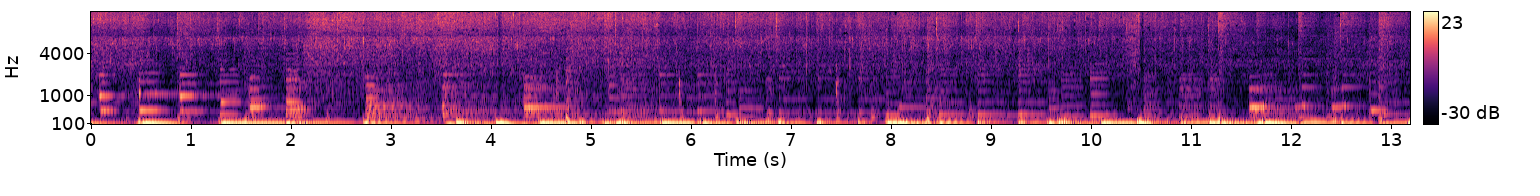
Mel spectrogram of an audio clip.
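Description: Ginger sizzling in hot oil in a stainless steel wok, stirred now and then with a spatula, under background music with a pulsing bass line.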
